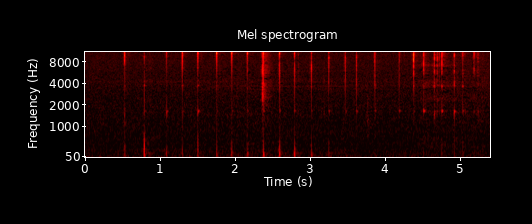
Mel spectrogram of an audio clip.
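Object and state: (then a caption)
Mosaic glass candle holder tapped with nails. A hollow white mosaic-glass votive candle holder with a lit candle inside is held and tapped rapidly with long nail tips. About 24 quick, dry clicks with bright, high glassy ticks and no ringing come at an uneven pace over a faint low background.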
